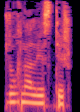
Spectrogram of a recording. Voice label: "journalistisch", german; adjectives

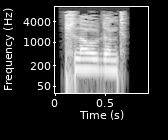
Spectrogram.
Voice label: "plaudernd", German; adjectives

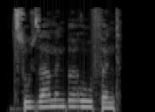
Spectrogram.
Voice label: "zusammenberufend", German; adjectives

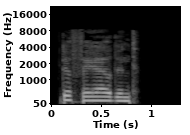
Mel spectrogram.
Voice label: "gefährdend", German; adjectives

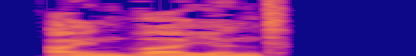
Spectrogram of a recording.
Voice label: "einweihend", german; adjectives

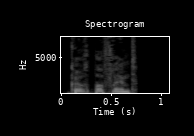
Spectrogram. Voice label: "körperfremd", German; adjectives

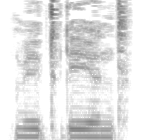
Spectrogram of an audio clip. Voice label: "mitgehend", German; adjectives

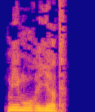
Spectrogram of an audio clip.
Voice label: "memoriert", German; adjectives

